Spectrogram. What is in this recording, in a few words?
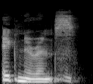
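"ignorance", English, British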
